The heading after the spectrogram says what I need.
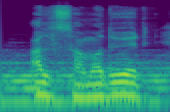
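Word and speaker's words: الصمد: আল্লাহর এই গুণবাচক নাম আল সামাদুয়ের জিকিরের আমল ও ফজিলত আপনাদের জানাবো। আল্লাহর এই নামের উচ্চারণ আল সামাদু, অর্থ তিনি কারো মুখাপেক্ষী নন, অভাবমুক্ত, স্বয়ং সম্পূর্ণ, সবাই তার মুখাপেক্ষী।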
